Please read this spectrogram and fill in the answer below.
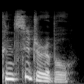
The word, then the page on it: considerable: British English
